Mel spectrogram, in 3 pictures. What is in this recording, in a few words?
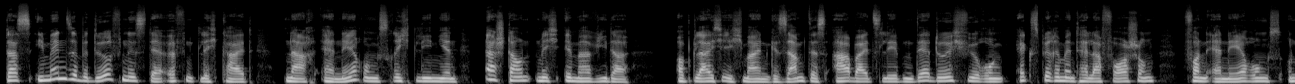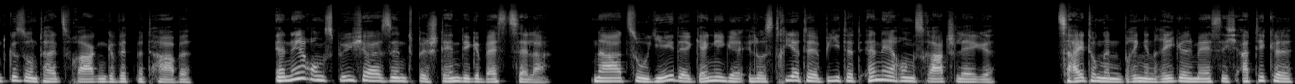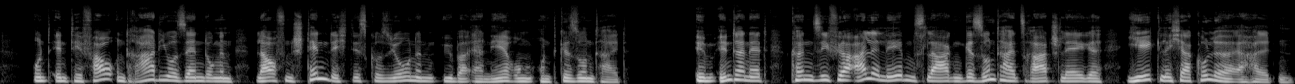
german audiobooks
